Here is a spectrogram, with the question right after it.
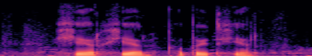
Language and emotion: Russian, sad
